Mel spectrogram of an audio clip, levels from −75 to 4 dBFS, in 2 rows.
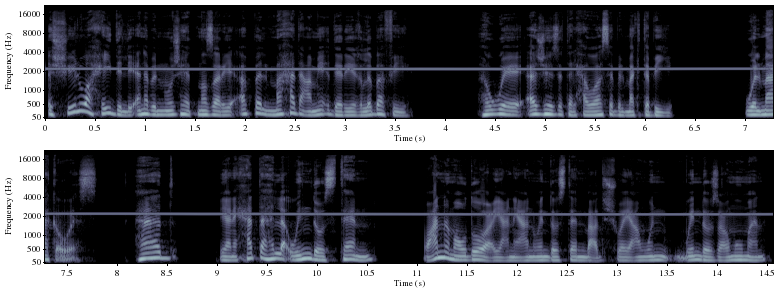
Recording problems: high-pitched whine; loud; throughout; 2 kHz, 10 dB below the speech

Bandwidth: 18.5 kHz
